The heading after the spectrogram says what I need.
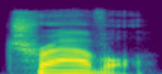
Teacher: Take the verb travel. In American English, we put the stress on the first syllable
